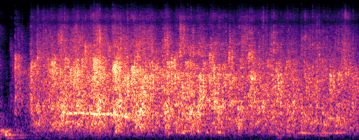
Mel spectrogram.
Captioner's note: audience cheering and applauding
